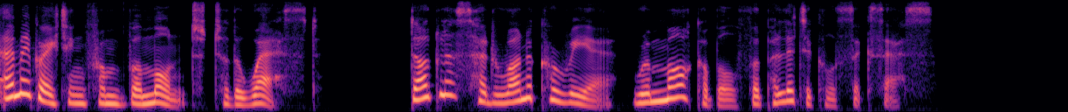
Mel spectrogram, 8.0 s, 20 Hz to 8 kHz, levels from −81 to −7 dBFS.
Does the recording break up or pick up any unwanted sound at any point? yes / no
no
